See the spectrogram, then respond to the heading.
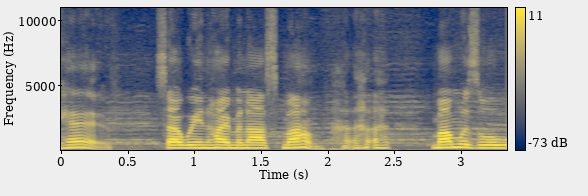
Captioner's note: laughs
